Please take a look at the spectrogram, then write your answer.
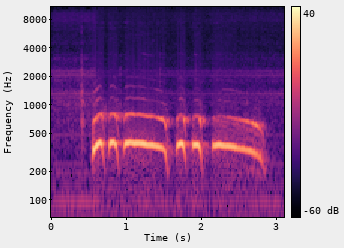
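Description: Clear owl hooting: two short hoots, a long drawn-out one, then two more short hoots and a final long hoot, heard alone with no talking.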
